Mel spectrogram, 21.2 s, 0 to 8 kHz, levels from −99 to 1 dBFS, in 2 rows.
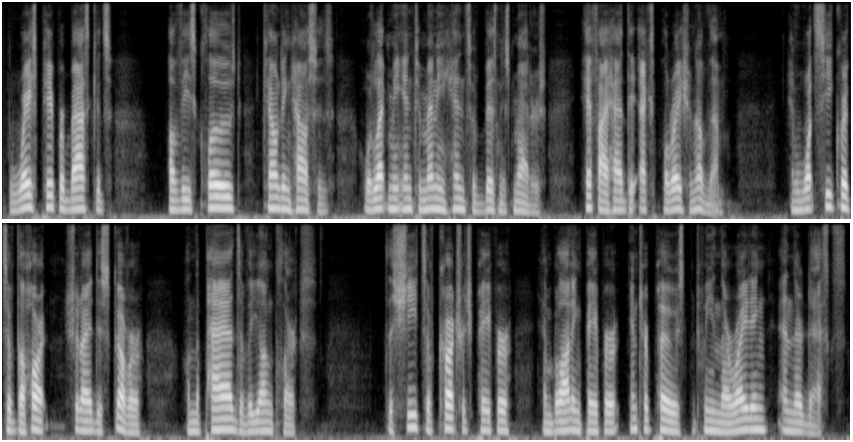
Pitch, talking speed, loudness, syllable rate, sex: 135 Hz, 155 wpm, -20 LUFS, 5.2 syllables/s, male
